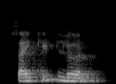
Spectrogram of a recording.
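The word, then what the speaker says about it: scikit-learn: उसके बाद आता है साइकिट लर्न। स्पेलिंग बता देता हूं। एस सी आई के आई T. Psychic kit. Okay? हम इसमें शॉर्ट में उसमें एस किट भी कहते हैं।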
